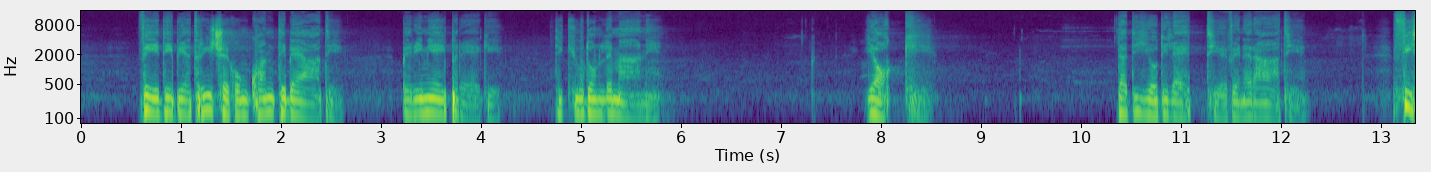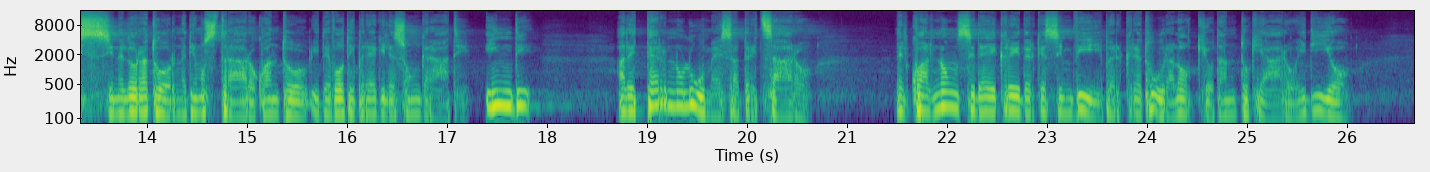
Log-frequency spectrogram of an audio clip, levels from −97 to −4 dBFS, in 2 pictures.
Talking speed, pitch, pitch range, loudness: 110 wpm, 125 Hz, 115-140 Hz, -24 LUFS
